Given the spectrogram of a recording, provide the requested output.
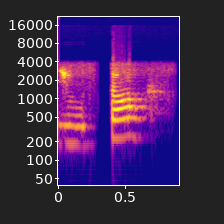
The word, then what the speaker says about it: giusto: In effetti hai ragione, questo olio è possibile acquistarlo su una piattaforma che si scrive G8 con due O, ma si legge giusto,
